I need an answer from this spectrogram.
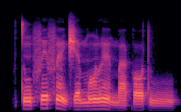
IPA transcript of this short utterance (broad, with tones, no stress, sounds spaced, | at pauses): t ũ˧ f e˦ f ɛ̃˦˨ d͡ʒ ɛ˧ m ɔ̃˦ l ɛ̃˦˨ m a˨ k ɔ˧ t u˨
